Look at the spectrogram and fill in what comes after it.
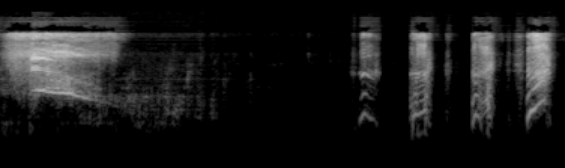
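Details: Animated character Diddy Kong, who has a cold, sneezing: one sharp, high sneeze burst fading out, then short cartoonish vocal chatter.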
